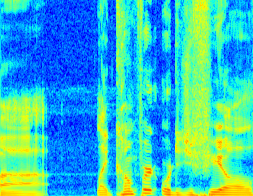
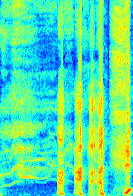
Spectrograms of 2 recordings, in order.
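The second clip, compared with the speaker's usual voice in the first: high shrieking laugh. Real, not acted. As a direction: burst out laughing at the answer. Host reacts to grim answer.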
